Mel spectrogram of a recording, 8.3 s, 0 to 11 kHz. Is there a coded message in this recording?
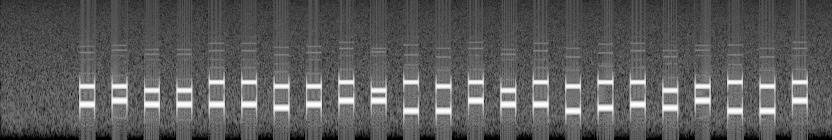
Yes: DTMF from 0.8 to 8.1 s, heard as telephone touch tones, dialled by machine, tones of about 150 ms. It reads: 80779958#*32#792694032#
